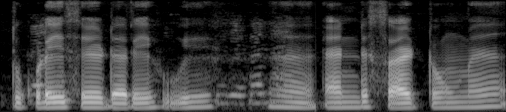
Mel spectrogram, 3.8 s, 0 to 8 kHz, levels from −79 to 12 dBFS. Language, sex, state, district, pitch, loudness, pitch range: Hindi, male, Bihar, Bhagalpur, 135 Hz, -19 LUFS, 130-150 Hz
